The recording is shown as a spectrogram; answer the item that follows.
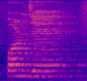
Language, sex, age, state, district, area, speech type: Goan Konkani, female, 45-60, Goa, Murmgao, rural, spontaneous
